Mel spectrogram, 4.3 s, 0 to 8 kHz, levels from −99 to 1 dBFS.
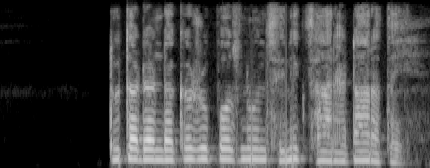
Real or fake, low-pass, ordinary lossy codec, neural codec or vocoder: real; 7.2 kHz; Opus, 32 kbps; none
